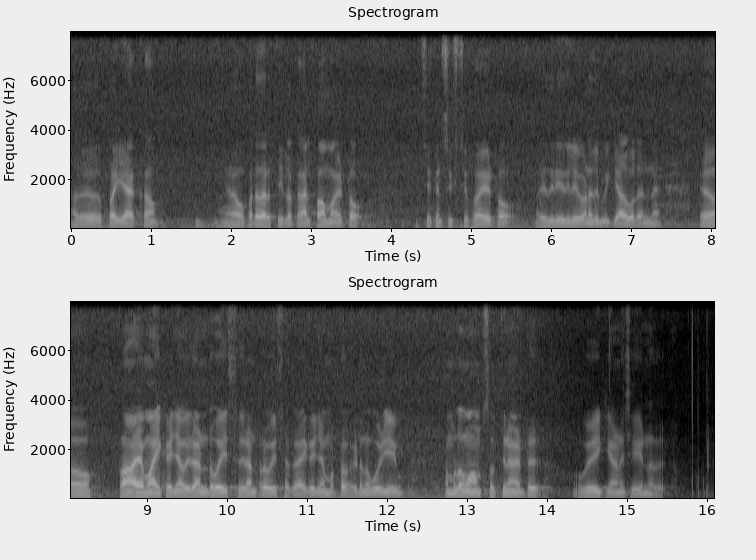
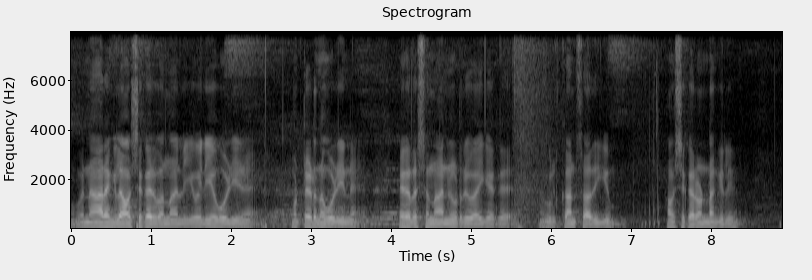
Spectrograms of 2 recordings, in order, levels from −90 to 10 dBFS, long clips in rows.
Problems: none marked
